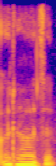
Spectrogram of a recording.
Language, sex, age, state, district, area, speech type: Malayalam, male, 18-30, Kerala, Palakkad, rural, spontaneous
